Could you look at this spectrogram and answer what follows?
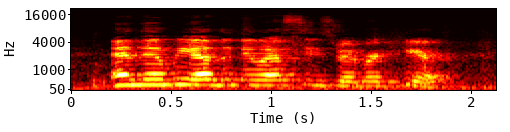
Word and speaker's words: Nueces: Nueces River, is that what you're going to say? Yeah. And how do you say Nueces? Do you say Nueces or Nueces?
